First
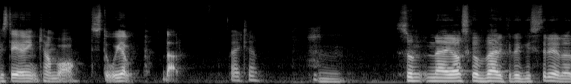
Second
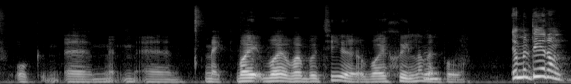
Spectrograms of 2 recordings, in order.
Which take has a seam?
second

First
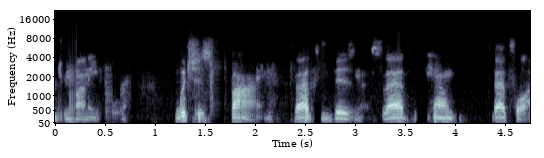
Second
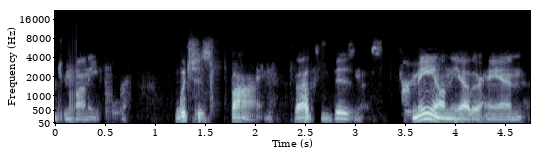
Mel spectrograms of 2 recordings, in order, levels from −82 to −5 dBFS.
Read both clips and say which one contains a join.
second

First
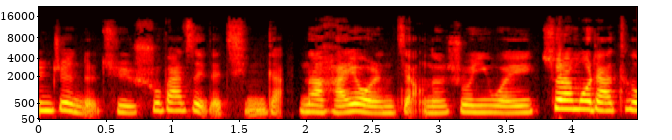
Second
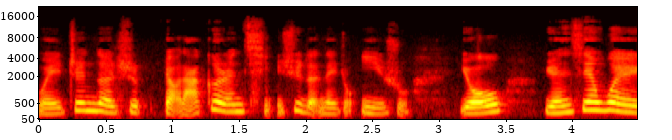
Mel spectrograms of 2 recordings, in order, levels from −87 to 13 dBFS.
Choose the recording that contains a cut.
first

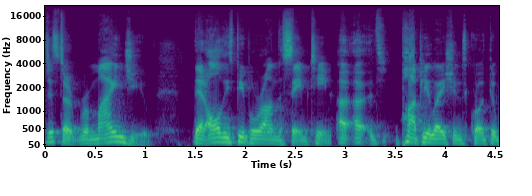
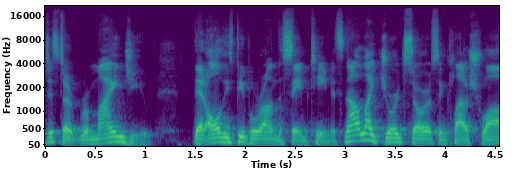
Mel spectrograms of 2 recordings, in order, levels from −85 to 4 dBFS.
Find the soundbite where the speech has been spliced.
first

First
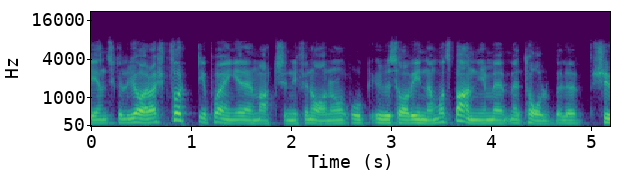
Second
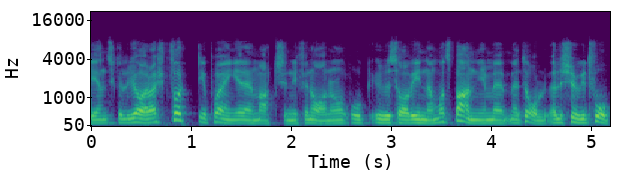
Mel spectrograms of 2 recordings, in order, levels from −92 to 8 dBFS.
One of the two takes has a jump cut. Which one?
second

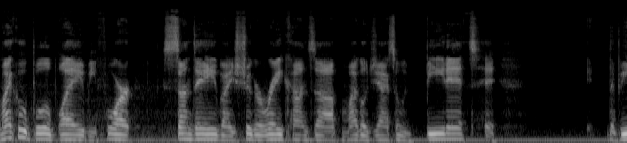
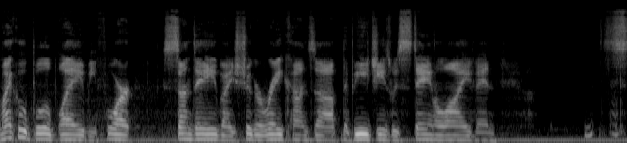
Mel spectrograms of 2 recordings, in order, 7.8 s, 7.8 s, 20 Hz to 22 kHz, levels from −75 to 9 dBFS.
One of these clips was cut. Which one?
second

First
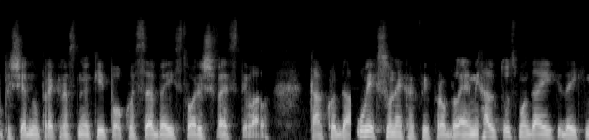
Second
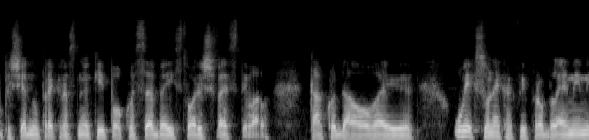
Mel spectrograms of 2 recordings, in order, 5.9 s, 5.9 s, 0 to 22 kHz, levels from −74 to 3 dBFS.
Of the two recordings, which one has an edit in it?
first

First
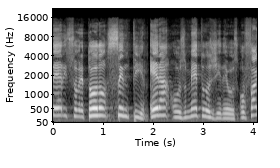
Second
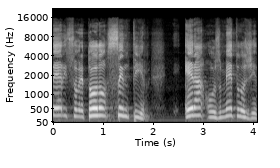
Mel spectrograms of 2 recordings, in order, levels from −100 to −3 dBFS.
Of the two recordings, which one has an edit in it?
first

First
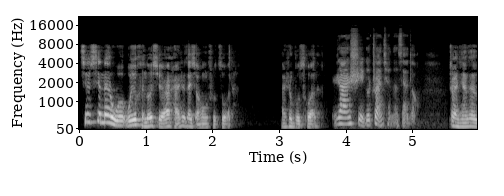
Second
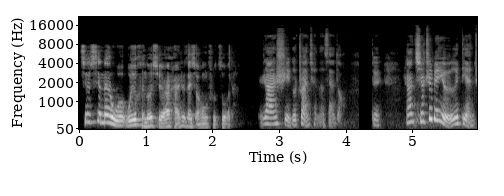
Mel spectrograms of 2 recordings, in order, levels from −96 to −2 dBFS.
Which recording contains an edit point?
second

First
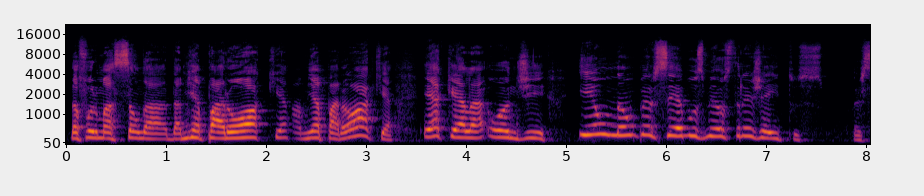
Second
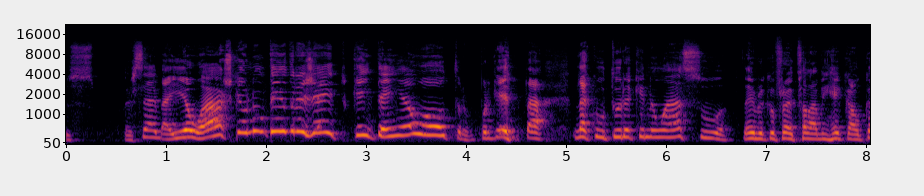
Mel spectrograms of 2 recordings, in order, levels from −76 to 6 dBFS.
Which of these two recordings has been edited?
second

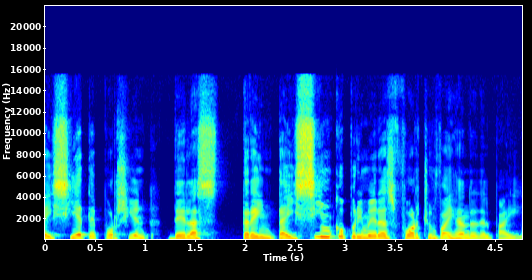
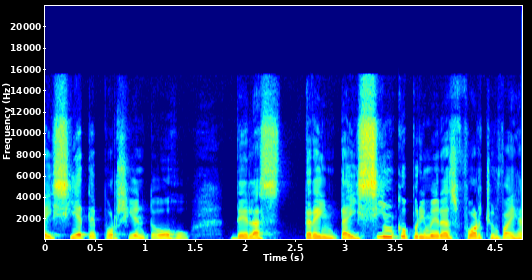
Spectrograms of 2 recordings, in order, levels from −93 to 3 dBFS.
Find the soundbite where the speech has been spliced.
first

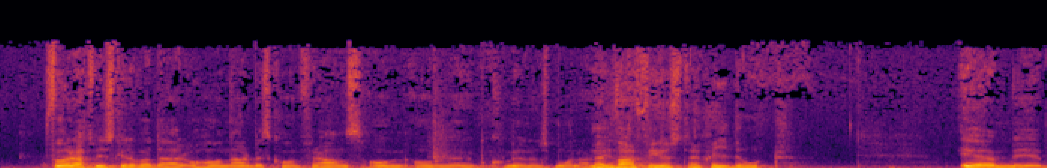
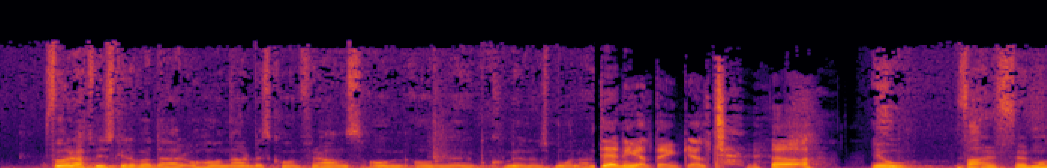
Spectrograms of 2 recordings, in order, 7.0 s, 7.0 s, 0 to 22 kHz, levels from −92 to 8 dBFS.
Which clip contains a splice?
second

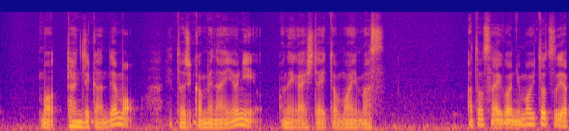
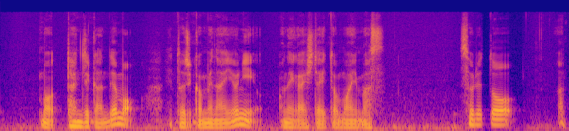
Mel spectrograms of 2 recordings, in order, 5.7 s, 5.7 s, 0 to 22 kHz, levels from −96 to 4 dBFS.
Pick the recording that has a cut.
second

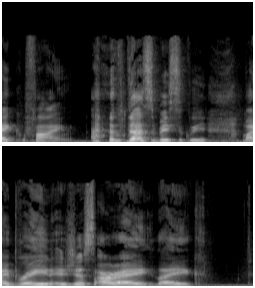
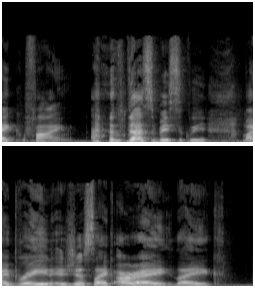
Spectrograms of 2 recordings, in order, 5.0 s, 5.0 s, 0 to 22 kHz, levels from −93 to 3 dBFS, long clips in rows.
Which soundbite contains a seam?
first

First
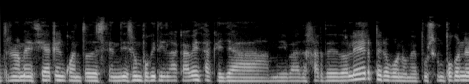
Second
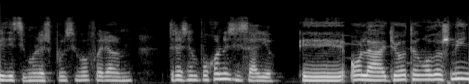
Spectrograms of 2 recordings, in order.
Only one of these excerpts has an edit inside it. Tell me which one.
second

